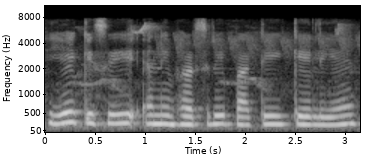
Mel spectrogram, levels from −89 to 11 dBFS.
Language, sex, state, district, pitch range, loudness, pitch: Hindi, female, Bihar, West Champaran, 210-235 Hz, -14 LUFS, 220 Hz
